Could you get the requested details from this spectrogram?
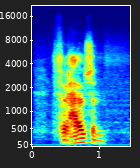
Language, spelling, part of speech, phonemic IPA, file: Dutch, verhuizen, verb, /vərˈɦœy̯ˌzə(n)/, Nl-verhuizen.ogg
- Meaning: to move house (to move from one residence to another)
